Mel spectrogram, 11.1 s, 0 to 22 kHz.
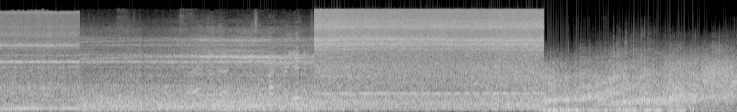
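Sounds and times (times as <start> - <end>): faint steady whine: 0.0 - 8.2
jet engines running: 0.0 - 11.0.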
